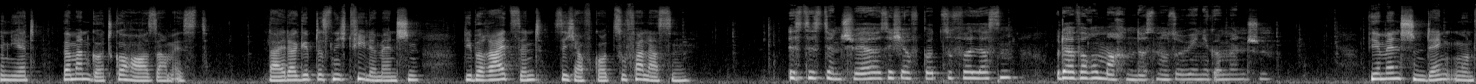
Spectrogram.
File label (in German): Hoerspiel; ein brief von jesus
